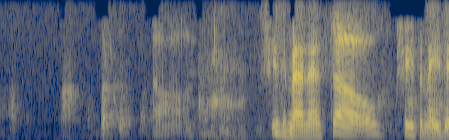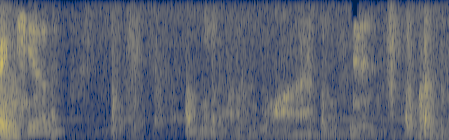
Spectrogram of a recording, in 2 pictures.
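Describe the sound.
A dog whines and yowls in two loud, drawn-out bursts with rising and falling pitch, while a person talks before and after.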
